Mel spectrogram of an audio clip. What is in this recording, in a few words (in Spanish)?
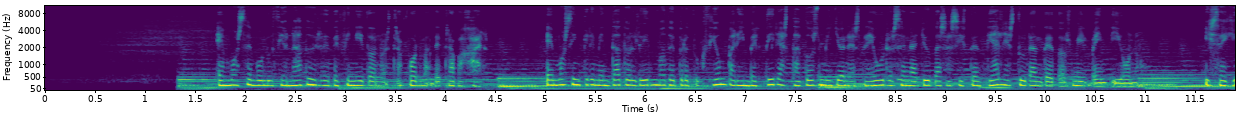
Corporativo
